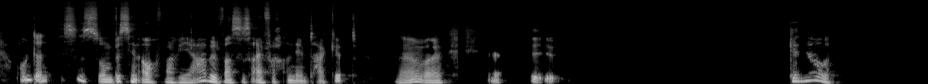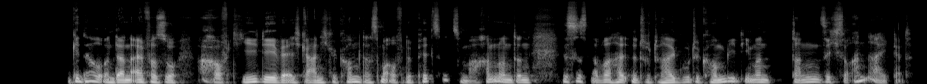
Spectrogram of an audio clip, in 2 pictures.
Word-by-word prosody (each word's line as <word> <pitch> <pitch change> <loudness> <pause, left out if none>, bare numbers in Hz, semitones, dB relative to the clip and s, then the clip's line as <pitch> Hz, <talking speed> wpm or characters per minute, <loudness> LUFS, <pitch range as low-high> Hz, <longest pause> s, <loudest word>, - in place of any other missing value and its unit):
Und 205 +1 0
dann - - +2
ist 220 - -8
es 175 - +2
so - - -1
'n 110 0 +3
bisschen 130 -3 +1
auch 105 -1 0
variabel, 95 - 0
was 95 0 0
es 95 - -5
einfach 95 +1 -3
an 90 - 0
dem 80 0 -3
Tag - - -8
gibt, - - -3 0.4
ne, 105 +8 -1
weil 90 -1 0 0.8
äh, - - 0
äh - - -3 2.4
Genau. 150 - -1 1.6
Genau. 140 -1 +3
Und 105 -3 +2
dann 100 -1 +8
einfach 105 0 +4
so: 95 -1 +1 0.2
„Ach, - - -4
auf - - 0
die 110 +2 +2
Idee 110 -5 +6
wär 105 - +7
ich 90 -4 -1
gar 90 0 +1
nicht 95 0 0
gekommen, 115 +1 +1
das 95 -2 -3
mal - - +3
auf 90 -1 -4
'ne - - 0
Pizza 135 - -3
zu - - -6
machen." 80 0 -1
Und 105 -3 +3
dann 100 0 +3 0.3
ist 120 +2 0
es 135 - -2
aber 100 0 +1
halt 105 -1 +2
'ne 100 - +3
total 95 0 +1
gute 110 +3 -3
Kombi, 115 +8 +2
die - - -2
man 105 -2 +1
dann 110 +3 0
sich 110 +1 -4
so - - -6
aneignet. - - -3
105 Hz, 190 wpm, -24 LUFS, 95-120 Hz, 2.4 s, dann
